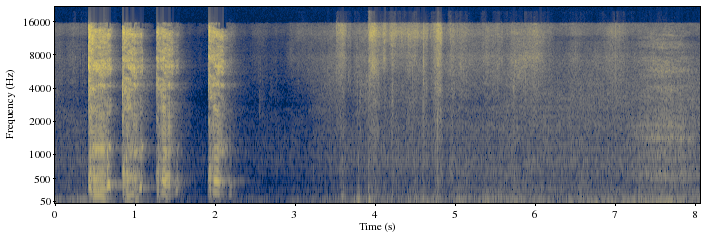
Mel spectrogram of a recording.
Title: Girl coughing 270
